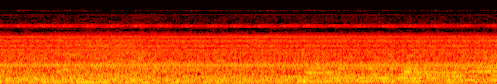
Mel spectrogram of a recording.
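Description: Faint steady electrical hum with a light hiss, the background noise of the microphone and sound system.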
